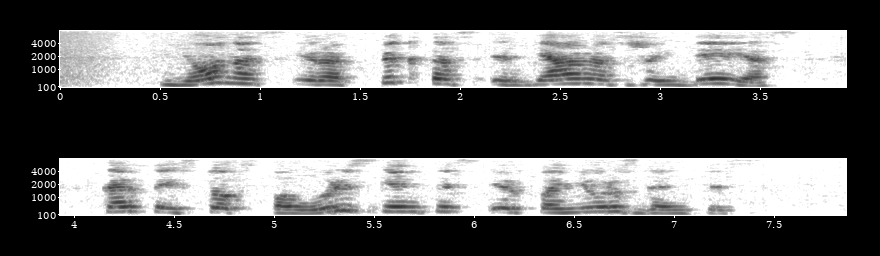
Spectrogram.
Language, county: Lithuanian, Vilnius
